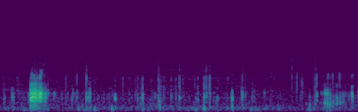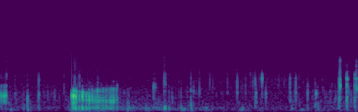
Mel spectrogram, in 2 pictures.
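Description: Soft gurgles and scattered clicks with two longer low rumbles, the ordinary growling of a digesting stomach.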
